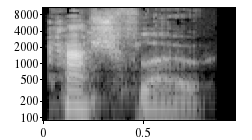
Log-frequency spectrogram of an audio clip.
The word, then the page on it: cash-flow: British English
